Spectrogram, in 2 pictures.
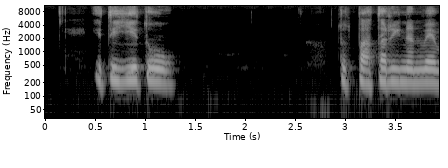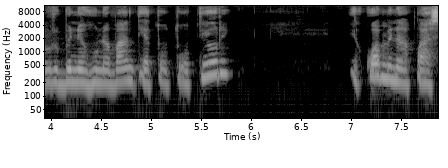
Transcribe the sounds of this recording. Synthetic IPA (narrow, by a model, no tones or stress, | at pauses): e̞te̞je̞to̞ | to̞tpataɾinanβaβiɾubeneɦunaβanteato̞to̞teo̞ɾi | ekoamenapas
